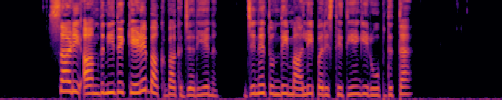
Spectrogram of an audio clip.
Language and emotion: Dogri, sad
